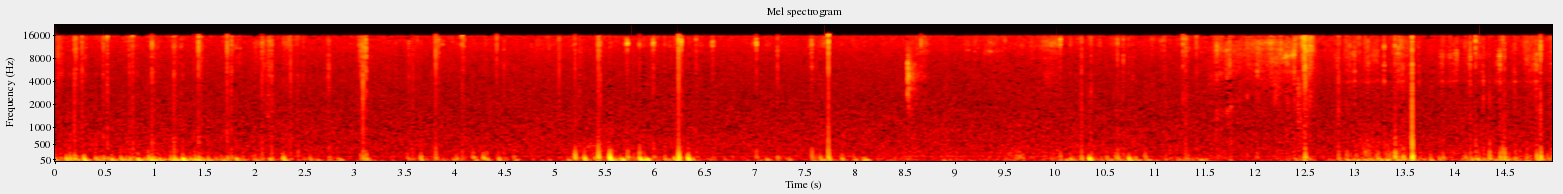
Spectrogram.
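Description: Fingertips and nails tap and squeeze a hand-sized, orange, translucent soft rubber squishy ball filled with beads. The result is a steady stream of dull, muffled low thuds and soft squishing, with a few sharper clicks standing out. The sound swells and fades in busy bursts.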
